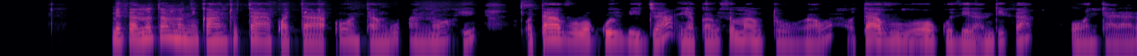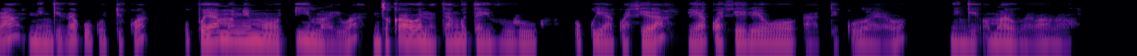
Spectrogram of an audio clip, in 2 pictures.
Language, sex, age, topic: Oshiwambo, female, 25-35, agriculture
